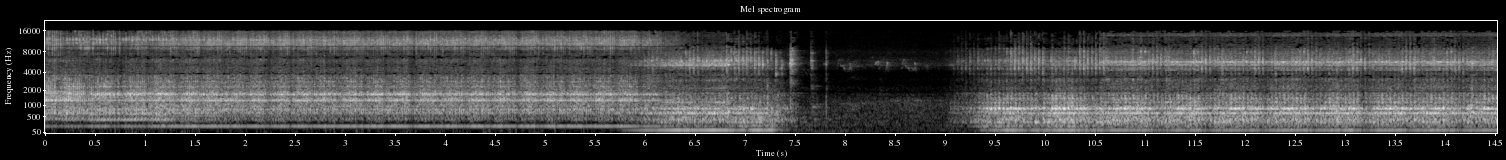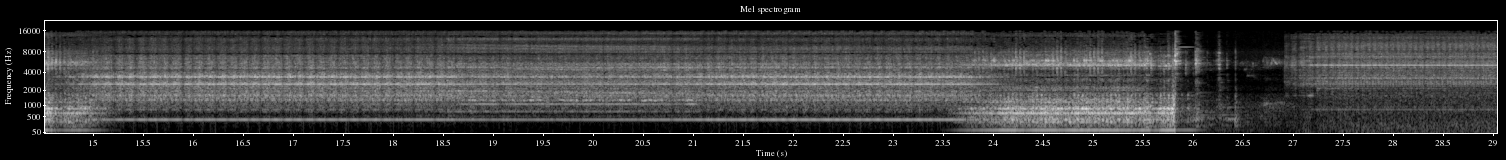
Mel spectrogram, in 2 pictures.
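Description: Horizontal metal-cutting bandsaw running and cutting through mild steel box-section tube: steady motor hum and blade whine whose pitch changes from one cut to the next. The level drops briefly twice, about 8 and 26 seconds in.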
